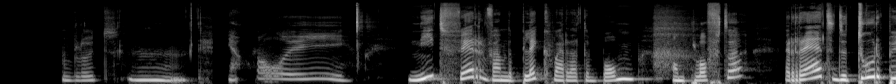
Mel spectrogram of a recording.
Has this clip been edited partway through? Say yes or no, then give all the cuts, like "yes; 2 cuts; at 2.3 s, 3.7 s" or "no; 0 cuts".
yes; 1 cut; at 2.1 s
